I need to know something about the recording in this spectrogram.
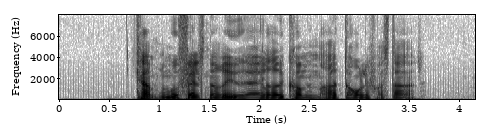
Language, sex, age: Danish, male, 28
